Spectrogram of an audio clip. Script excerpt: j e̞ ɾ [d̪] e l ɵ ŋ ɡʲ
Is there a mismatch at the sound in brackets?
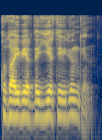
yes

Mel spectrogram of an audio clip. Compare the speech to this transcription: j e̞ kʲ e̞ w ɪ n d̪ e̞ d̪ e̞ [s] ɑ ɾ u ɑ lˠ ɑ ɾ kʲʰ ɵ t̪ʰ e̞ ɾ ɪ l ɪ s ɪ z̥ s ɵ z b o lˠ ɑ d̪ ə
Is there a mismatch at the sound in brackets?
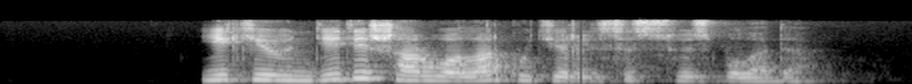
yes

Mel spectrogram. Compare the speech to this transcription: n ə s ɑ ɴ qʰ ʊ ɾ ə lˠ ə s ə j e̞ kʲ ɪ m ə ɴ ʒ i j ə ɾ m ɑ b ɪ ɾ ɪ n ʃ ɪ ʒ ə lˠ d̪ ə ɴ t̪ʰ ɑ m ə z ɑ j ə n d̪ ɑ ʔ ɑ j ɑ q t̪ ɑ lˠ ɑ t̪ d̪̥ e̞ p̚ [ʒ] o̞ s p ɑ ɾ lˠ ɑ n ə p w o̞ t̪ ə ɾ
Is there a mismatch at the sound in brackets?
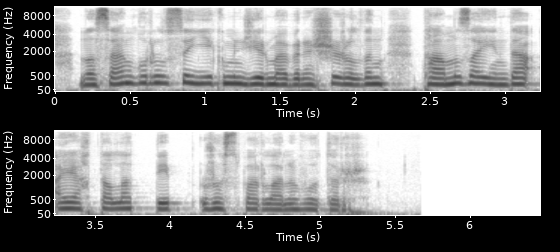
no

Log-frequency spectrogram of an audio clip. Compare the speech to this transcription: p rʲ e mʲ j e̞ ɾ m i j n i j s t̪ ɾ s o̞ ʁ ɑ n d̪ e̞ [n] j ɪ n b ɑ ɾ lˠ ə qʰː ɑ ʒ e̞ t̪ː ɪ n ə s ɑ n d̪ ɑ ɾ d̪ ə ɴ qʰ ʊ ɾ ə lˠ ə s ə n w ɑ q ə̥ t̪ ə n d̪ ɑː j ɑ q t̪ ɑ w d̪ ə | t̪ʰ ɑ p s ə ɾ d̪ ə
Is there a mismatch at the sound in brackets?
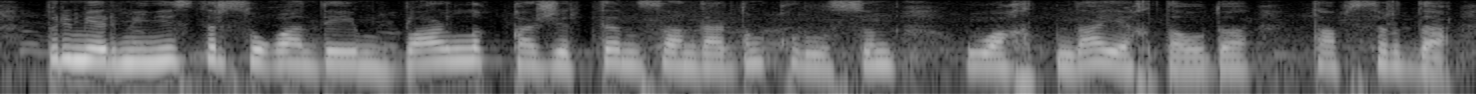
yes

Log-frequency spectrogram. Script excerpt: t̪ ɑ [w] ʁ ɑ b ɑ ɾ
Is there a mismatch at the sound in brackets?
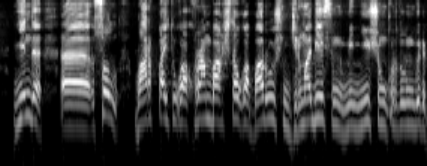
no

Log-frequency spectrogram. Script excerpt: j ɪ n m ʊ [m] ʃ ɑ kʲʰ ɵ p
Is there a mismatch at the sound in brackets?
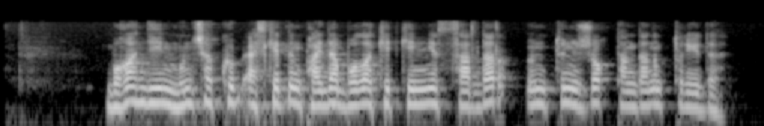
yes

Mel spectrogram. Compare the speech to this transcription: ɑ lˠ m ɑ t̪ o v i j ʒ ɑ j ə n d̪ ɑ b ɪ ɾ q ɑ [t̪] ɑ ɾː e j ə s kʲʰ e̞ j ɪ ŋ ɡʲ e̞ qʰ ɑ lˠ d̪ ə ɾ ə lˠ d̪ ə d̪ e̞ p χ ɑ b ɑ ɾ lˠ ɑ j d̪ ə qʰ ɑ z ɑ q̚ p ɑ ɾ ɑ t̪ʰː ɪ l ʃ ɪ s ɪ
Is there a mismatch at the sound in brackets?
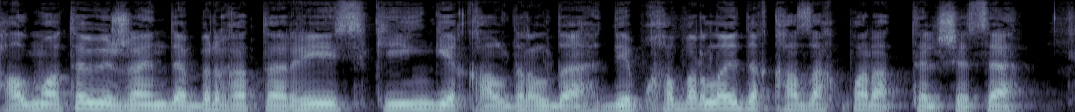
no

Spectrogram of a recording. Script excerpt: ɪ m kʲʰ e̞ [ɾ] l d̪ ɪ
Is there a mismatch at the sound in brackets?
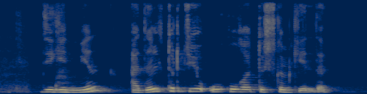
yes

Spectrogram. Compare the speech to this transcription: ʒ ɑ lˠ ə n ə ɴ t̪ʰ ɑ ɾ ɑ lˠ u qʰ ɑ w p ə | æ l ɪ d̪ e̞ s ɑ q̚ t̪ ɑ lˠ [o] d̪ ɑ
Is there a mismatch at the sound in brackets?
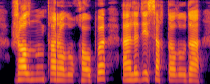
yes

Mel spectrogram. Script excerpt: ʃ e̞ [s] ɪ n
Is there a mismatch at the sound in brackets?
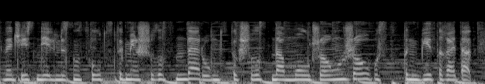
no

